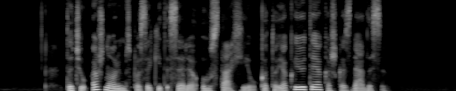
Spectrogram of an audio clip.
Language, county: Lithuanian, Vilnius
